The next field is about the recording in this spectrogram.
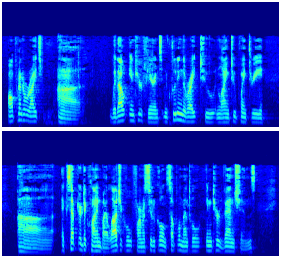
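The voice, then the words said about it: Congested voice from a cold. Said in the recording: “apologize for my voice. ... this is how I sound at the end stage of a cold”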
